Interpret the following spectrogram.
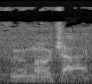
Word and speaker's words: FumoJive: My gamer tag is FumoJive. Everybody mispronounces this. FumoJive, Jive, whatever. But here's how you spell it. space space JIVE.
